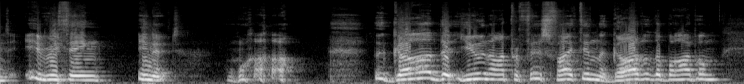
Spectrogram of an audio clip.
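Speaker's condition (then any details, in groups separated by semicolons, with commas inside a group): No condition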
